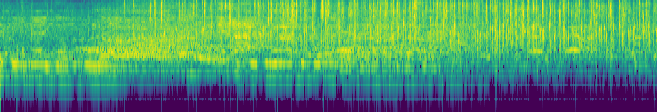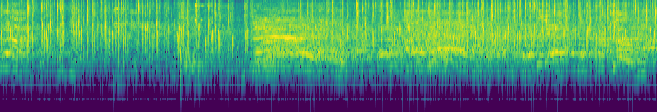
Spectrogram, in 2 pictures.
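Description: A crowd of young spectators cheers and shouts.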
